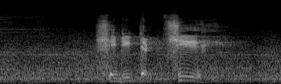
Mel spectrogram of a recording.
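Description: A man calls out loudly and emphatically.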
